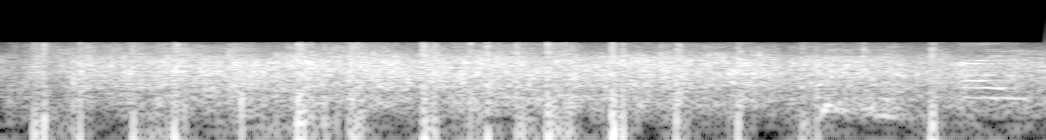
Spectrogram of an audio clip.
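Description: A crowd claps steadily for several seconds for manufacturers, a dense patter of many hands at moderate loudness, with no voices heard over it.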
